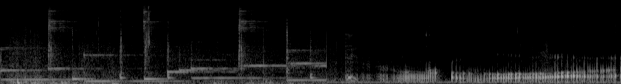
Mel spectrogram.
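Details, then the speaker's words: Narrator's own stomach in a children's educational clip, possibly from hunger: after a short musical jingle, gurgling, bubbly rumbling as food, liquids and gases move through; ordinary bowel sounds. "our stomach can be pretty noisy it makes a grumbling sound when food liquids are gases are moving through it sometimes we can even hear our stomachs when we are hungry"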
